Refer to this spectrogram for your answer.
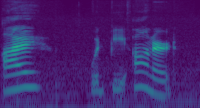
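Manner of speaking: teary, choked-up voice on verge of tears. Asked to carry a player's tower shield, he answers teary, choked up. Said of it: "kind of tear up a little bit".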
